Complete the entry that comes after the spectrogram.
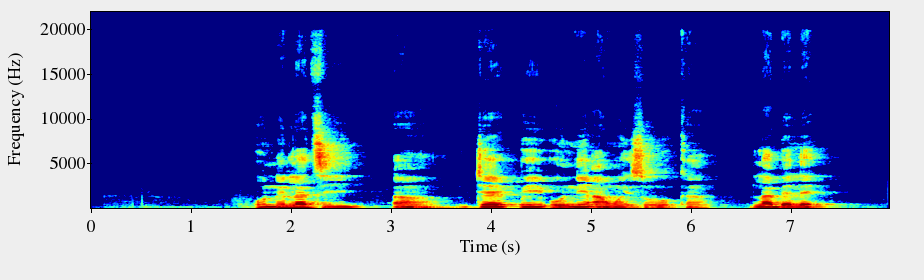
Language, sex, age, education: Yoruba, male, 30-45, tertiary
